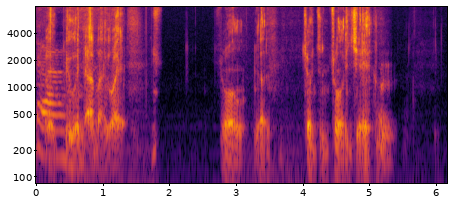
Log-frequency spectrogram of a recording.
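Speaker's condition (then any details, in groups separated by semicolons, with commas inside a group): Laryngectomy for hypopharyngeal cancer, total laryngectomy; hoarse voice before diagnosis, voice lost after surgery, 1.5 years to say own name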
